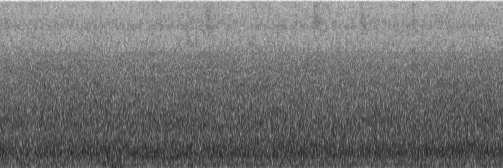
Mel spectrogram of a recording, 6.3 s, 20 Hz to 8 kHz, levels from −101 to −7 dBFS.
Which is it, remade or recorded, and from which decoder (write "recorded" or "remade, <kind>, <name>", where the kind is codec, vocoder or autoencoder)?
recorded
